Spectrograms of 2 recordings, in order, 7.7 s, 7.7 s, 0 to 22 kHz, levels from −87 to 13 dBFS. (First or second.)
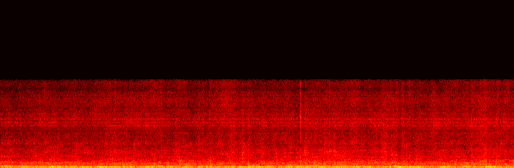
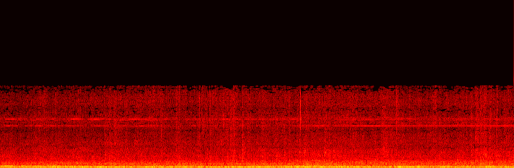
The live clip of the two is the second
